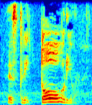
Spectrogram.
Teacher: No se le pone tilde, no se le pone acento, pero ahí recae la sílaba tónica, en la sílaba to. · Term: acento prosódico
